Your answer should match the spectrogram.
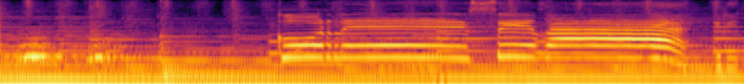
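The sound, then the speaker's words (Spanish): Three huge dogs at a guarded house bark and bay loudly as they give chase, their calls stretching into two long, howling cries over a steady low rumble, with no talking. “Pero lo que los dos amigos no habían visto era que aparte de los guardias que cuidaban la casa, también había tres perros enormes que cuando los vieron comenzaron a perseguirlos.”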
